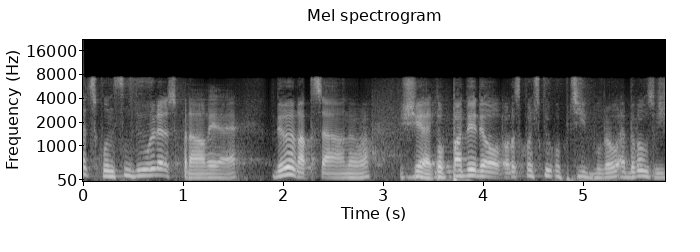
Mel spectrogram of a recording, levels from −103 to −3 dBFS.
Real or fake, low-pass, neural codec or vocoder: fake; 7.2 kHz; codec, 16 kHz, 0.5 kbps, X-Codec, HuBERT features, trained on general audio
